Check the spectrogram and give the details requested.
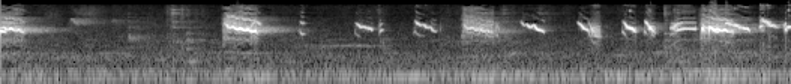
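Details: White-eye, female calling to the male as they answer each other: a sharp chirp, a pause, then a quickening series of short high downslurred notes rising into a dense twitter.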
